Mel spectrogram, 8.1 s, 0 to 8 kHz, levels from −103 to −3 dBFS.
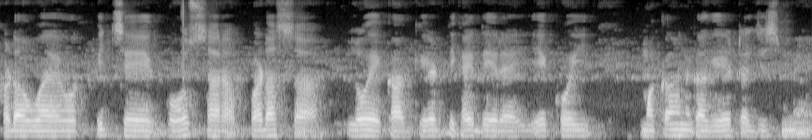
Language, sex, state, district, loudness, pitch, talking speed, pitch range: Hindi, male, Rajasthan, Bikaner, -19 LUFS, 110 Hz, 170 wpm, 110-115 Hz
